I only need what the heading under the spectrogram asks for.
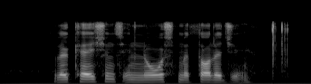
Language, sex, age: English, male, 21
